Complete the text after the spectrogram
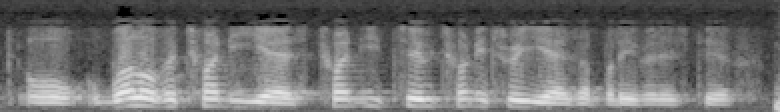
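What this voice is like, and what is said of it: Geordie Newcastle accent. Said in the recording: “That accent is not from Willesden ... I'm a Geordie from just outside of Newcastle ... we haven't knocked your accent into shape”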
